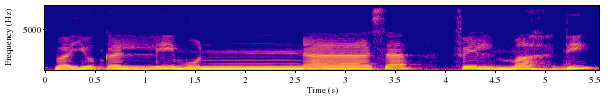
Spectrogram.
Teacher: شد کی وجہ سے یہاں پہ غنہ ہوگا کیونکہ نون کی شد ہے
